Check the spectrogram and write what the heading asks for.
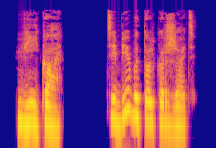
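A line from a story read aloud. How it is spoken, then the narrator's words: Reproachful exhale. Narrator (Russian): выдохнула Оля с упреком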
